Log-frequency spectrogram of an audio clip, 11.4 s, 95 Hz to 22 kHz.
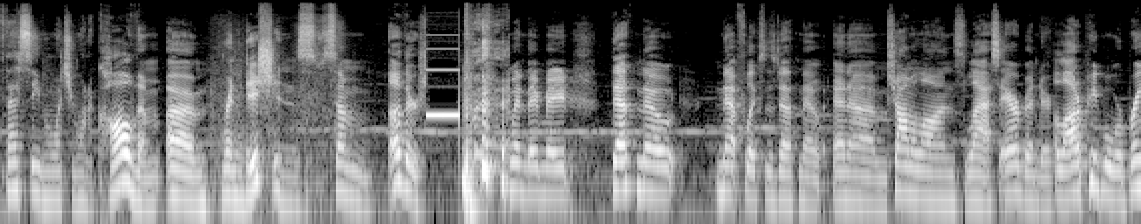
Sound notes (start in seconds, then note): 4.2 beeps; 4.6 laughs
